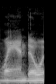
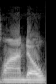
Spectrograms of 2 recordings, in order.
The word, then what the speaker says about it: Lando: that as false modesty hey it's pronounced Lando in handsome blond oh and Han Han Solo not handsome that's it that's a Lando calls oh yeah yeah because I'm Han exact yeah and he corrects him to Han but Lando Londo Londo Calrissian no way no Lando yeah that's that so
